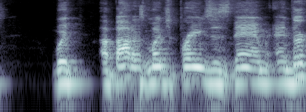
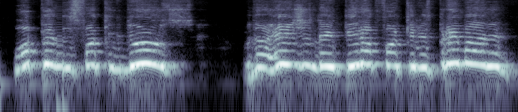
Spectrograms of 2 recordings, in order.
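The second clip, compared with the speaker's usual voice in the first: cousin retelling; 13 semitones higher, 4 dB louder than usual. Retold or imitated. Cousin begging for backup in a high whine. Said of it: "He's like".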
